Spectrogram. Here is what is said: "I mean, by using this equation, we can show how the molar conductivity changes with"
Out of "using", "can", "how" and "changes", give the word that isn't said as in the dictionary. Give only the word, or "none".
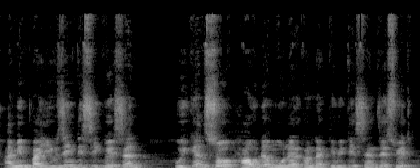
changes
